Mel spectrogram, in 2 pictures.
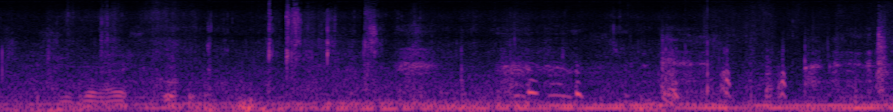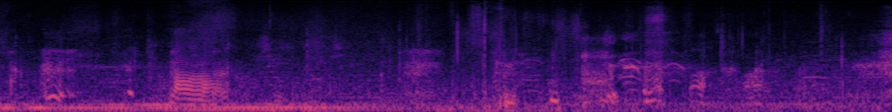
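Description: A man talks casually outdoors.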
